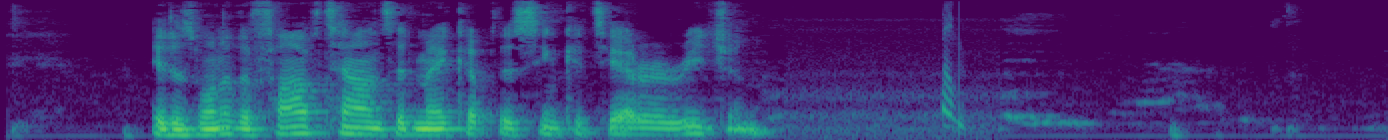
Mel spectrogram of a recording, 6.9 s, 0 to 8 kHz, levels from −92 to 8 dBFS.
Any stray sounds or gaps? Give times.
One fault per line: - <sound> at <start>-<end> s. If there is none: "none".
- chirp at 4.7-4.8 s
